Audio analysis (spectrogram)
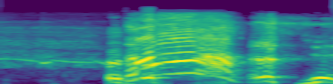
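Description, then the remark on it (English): A person lets out a loud, strained scream lasting under a second, followed by two shorter, breathy cries. “I scream.”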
